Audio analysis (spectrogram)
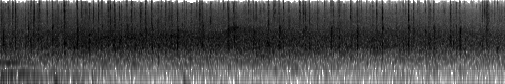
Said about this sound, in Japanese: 盛大な拍手を。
